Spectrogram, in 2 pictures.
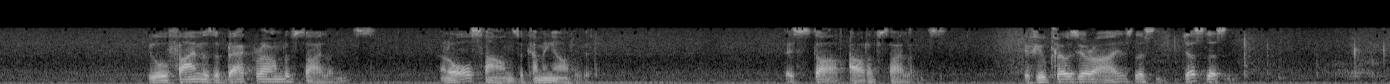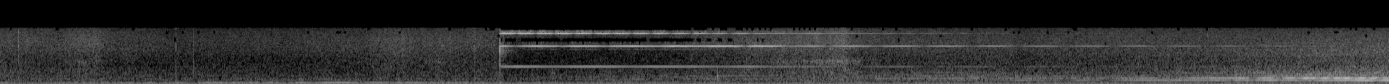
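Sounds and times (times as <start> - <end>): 
speech: 1.5 - 3.8, 4.4 - 6.1, 7.8 - 9.5, 10.2 - 12.6
bell ringing: 18.9 - 27.6.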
